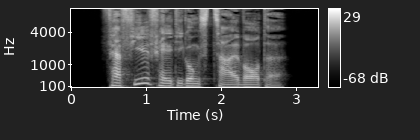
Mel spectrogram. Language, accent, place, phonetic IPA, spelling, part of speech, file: German, Germany, Berlin, [fɛɐ̯ˈfiːlfɛltɪɡʊŋsˌt͡saːlvɔʁtə], Vervielfältigungszahlworte, noun, De-Vervielfältigungszahlworte.ogg
- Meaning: dative singular of Vervielfältigungszahlwort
